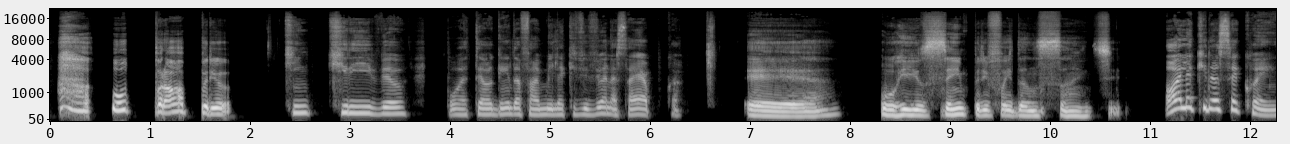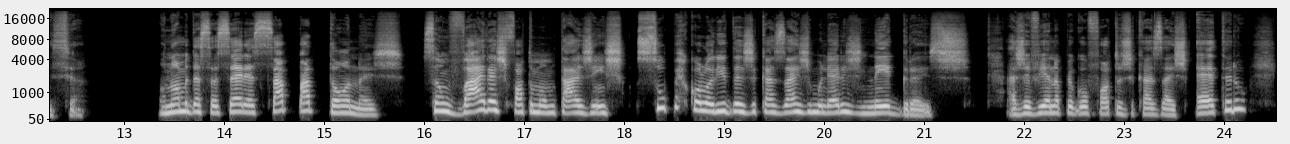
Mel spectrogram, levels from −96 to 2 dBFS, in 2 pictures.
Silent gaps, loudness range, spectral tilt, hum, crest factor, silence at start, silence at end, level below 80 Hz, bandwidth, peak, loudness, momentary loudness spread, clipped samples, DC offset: 1.96-2.07 s, 3.75-3.84 s, 6.82-6.87 s, 8.00-8.20 s, 10.87-11.05 s, 12.75-13.25 s; 7 LU; -4.5 dB/octave; none; 16 dB; 0.1 s; 0.1 s; -74 dBFS; over 20 kHz; -6 dBFS; -23 LUFS; 12 LU; under 0.1%; under 0.1%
